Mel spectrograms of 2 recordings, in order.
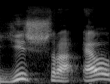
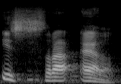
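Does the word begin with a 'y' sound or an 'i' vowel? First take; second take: y sound; i vowel. First: The word begins with a 'y' consonant sound. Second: The word begins with a plain 'i' vowel. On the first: This is the form that keeps the Hebrew yod. "huruf yod atau y" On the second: This is the East Syrian dialect form. "di Syria Timur dipakai dialek Shema Israel, bukan Yisrael"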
